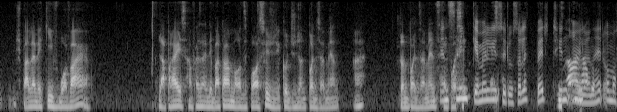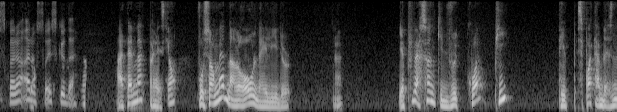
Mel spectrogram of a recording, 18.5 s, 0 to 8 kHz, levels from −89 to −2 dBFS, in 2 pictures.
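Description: From 6.97 to 10.59 s the speech is repeatedly pushed down, about 35 dB at its deepest and roughly three seconds in total. This is likely speech suppressed in double talk: the echo canceller confused overlapping far-end audio with its own talker and attenuated both.

Inside that stretch, at 7.41 to 7.49 s, a brief echo leak appears as a short scrap of the voice returning about 356 ms late, roughly 10 dB below the direct speech. The loudspeaker side's canceller likely failed to remove it.

A second, much smaller likely double-talk suppression follows at 11.70 to 11.77 s, a 70 ms dip of about 10 dB. It is a quick duck in level rather than a dropout, within audio already band-limited at 8 kHz by the call path.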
